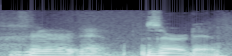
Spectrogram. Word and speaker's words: Nebuzaradan: Nebuzaradan. – Yeah, when you read it, I thought, because we're all having trouble with that, Nebuzaradan.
